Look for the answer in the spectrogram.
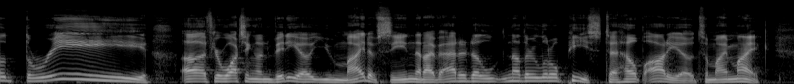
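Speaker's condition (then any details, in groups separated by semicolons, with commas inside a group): No condition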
